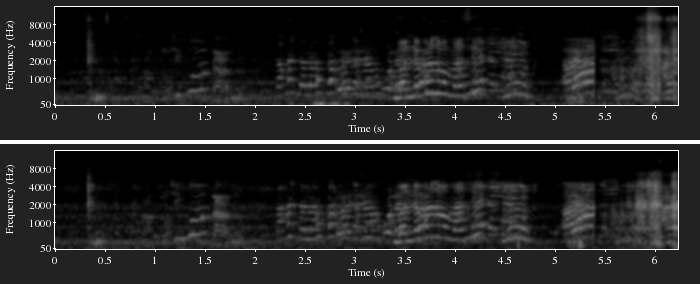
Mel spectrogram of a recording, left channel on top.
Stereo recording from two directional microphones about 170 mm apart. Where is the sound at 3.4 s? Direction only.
35° left (ahead or behind).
